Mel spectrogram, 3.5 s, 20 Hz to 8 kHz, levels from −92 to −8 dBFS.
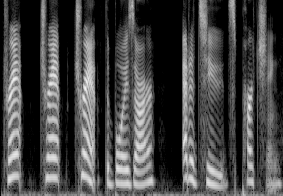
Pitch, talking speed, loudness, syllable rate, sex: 240 Hz, 135 wpm, -19 LUFS, 4.2 syllables/s, female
